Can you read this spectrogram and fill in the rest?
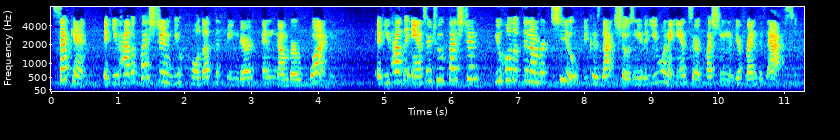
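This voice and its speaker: A young woman teaching a class, reading a story aloud to children in an encouraging, animated way and stopping to ask them questions. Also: high voice, fairly quick, slight background noise, rough recording. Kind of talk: classroom read-aloud lesson.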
